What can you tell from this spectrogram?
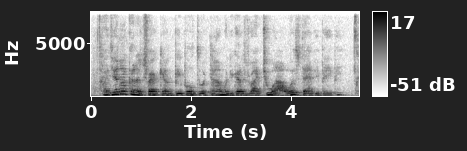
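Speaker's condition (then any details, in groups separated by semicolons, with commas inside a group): ALS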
